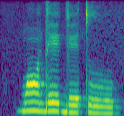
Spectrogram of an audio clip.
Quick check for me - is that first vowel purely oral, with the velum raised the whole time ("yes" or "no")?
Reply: no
